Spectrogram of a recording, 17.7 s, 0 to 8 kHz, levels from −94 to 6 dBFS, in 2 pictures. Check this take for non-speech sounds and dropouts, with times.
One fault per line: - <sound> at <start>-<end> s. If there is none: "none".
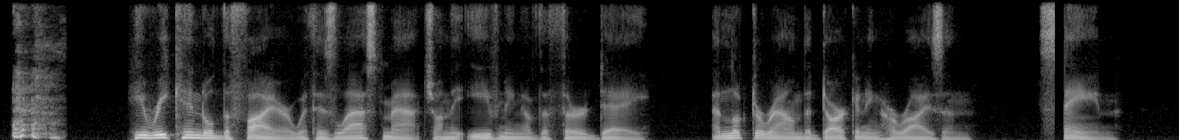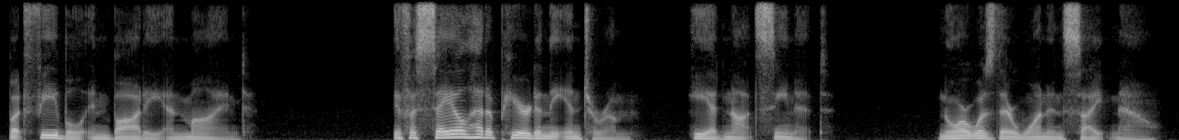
- throat clearing at 0.1-0.5 s
- dropout at 7.9-8.0 s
